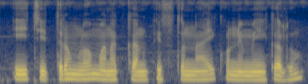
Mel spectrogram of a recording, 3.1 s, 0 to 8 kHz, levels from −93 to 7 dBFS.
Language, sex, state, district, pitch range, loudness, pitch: Telugu, male, Telangana, Mahabubabad, 110-125 Hz, -18 LUFS, 115 Hz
